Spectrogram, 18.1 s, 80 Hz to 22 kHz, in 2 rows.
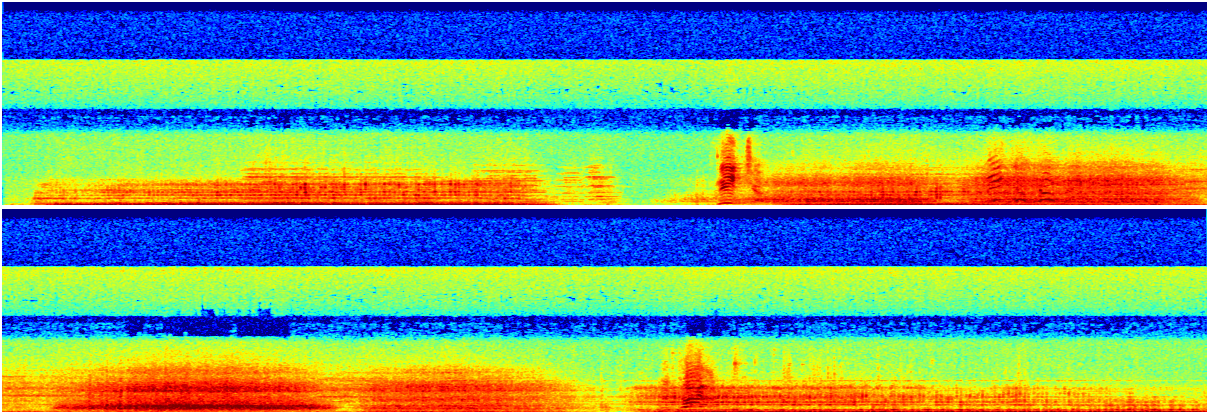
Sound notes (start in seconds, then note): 0.2 loud growling; 0.2 suspenseful music; 5.3 dinosaurs growl; 5.3 speaking in caveman language; 8.0 dinosaurs growl; 8.0 ominous music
